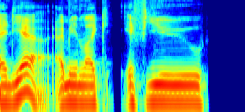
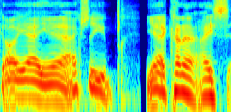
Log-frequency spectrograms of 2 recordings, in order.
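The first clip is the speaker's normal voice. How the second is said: much higher, caught-out stammering; imitating a borrower fumbling about the unread book; flustered excuse; 11 semitones higher than usual. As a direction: squirm for an excuse. Flustered borrower caught not reading.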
